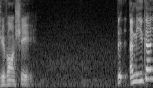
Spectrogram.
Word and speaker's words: Givenchy: don't know be like the crass American way to pronounce this is Givenchy Givenchy is Yvonne she but I mean you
